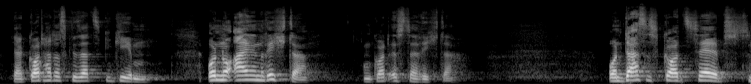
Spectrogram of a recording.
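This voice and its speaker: A young man with a fairly high voice delivers a sermon as a pastor. He speaks earnestly, poses questions to his listeners and leans hard on important words. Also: a little mellow. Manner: earnest preaching with rhetorical questions and slow emphatic stresses.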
